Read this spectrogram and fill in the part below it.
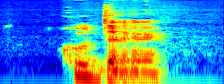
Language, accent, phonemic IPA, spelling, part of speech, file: French, Canada, /ku.dʁɛ/, coudraient, verb, LL-Q150 (fra)-coudraient.wav
- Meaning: third-person plural conditional of coudre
